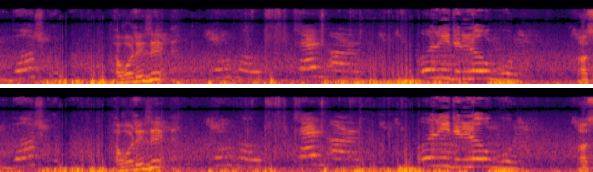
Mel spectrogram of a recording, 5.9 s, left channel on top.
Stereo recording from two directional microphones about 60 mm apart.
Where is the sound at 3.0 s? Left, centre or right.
Centre.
